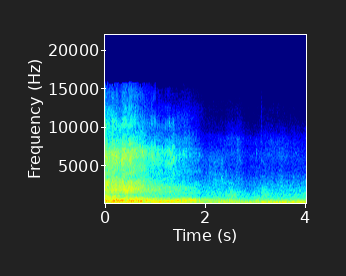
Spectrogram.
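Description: A pack of Pro 4 stock cars racing past at full throttle on the start. Their engines are loudest at first, then the note drops a little and fades as the field pulls away, about two seconds in.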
